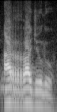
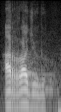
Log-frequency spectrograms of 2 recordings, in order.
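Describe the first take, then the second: Both takes have the same delivery.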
